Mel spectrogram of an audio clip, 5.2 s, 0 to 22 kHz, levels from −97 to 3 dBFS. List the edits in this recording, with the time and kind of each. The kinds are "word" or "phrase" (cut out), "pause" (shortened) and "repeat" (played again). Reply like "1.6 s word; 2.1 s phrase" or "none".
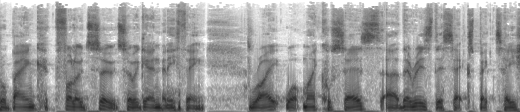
1.6 s phrase; 2.5 s phrase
